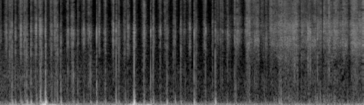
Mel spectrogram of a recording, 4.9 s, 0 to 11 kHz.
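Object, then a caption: Corn starch packing foam piece. A small, solid, pink heart-shaped corn starch foam cushioning piece from a 100-yen shop is pinched and crumbled with fingertips and nails, leaving small fragments between the fingers. Dense, irregular crackling and squeaky crunches with bright, scratchy texture run throughout, with two sharper, louder snaps early on, before settling into a steady, softer crumbling.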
